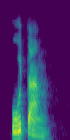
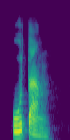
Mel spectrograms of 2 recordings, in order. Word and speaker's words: utang: For example, nabayaran ang utang namin. Nabayaran ang utang namin. Nabayaran ang utang namin. It means our debt has been paid. Word for word, it's nabayaran ang utang namin. Nabayaran ang utang namin.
